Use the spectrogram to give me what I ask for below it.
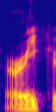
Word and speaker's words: Reek: Reek, reek, reek. It rhymes with freak.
